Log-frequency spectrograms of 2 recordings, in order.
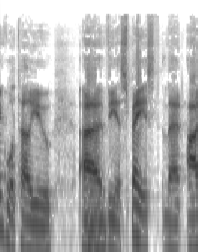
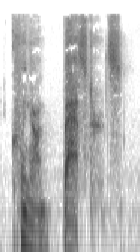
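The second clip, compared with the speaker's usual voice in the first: over-the-top somber, breathy, hushed whisper, acted out; 3 dB quieter than usual. Retelling how the line is repeated once more: somber William Shatner impression. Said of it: "but somberly".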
